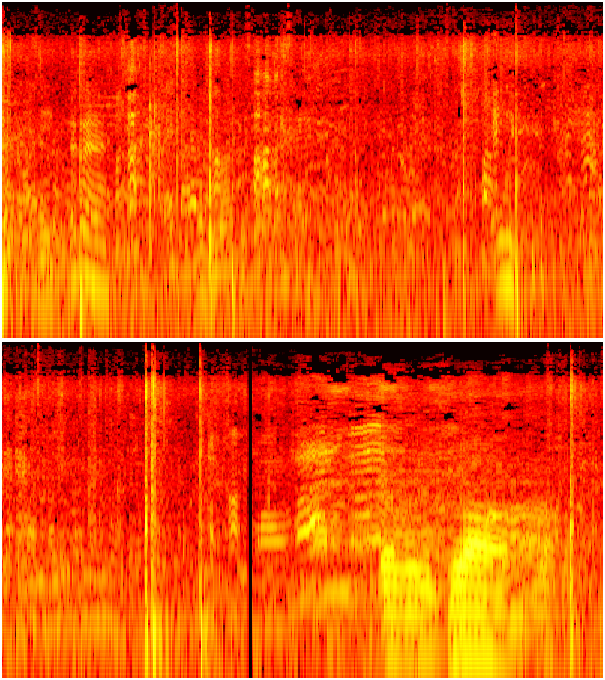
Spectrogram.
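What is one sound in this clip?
A ball is struck with sharp slaps.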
